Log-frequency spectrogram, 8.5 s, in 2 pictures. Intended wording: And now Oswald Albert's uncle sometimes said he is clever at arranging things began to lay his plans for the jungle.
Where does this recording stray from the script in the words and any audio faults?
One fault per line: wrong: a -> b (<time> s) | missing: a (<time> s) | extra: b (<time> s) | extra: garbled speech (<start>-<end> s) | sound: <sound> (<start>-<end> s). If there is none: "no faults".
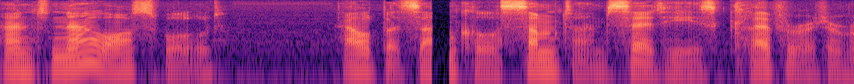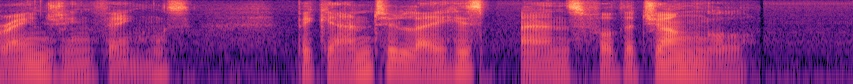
sound: dropout (2.2-2.2 s)
sound: dropout (6.7-6.9 s)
